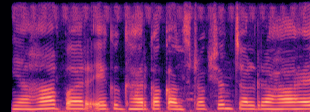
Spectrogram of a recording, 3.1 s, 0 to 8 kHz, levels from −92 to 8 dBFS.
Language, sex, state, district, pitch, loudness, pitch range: Hindi, female, Chhattisgarh, Raipur, 250 Hz, -14 LUFS, 240-265 Hz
